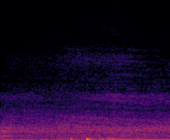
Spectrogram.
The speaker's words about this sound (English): oh, there's loads of traffic going on outside. Oh, do you hear that?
